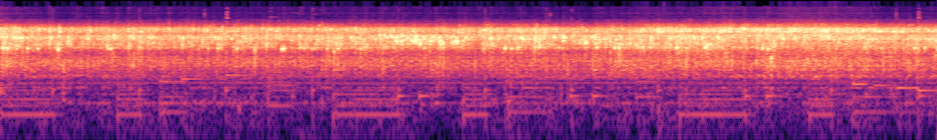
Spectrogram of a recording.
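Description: Fish pieces for Kerala fish molly fry in hot oil with a steady, loud crackling sizzle that fills the whole stretch, with faint background tones beneath.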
